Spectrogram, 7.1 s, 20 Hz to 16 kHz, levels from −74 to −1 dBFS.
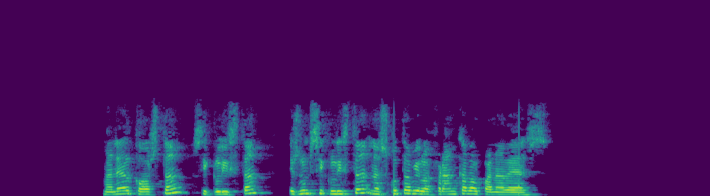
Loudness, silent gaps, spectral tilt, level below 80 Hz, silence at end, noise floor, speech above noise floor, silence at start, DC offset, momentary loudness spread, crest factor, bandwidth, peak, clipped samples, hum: -15 LUFS; 2.81-2.86 s; -4.5 dB/octave; -56 dBFS; 1.65 s; under -90 dBFS; over 75 dB; 1.05 s; under 0.1%; 9 LU; 14 dB; 8 kHz; -2 dBFS; under 0.1%; none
